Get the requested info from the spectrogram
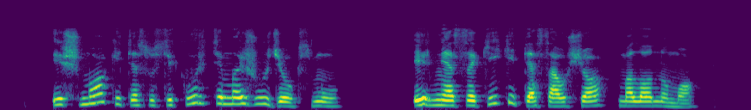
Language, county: Lithuanian, Alytus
